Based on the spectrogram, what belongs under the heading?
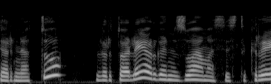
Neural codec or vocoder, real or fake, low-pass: none; real; 9.9 kHz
